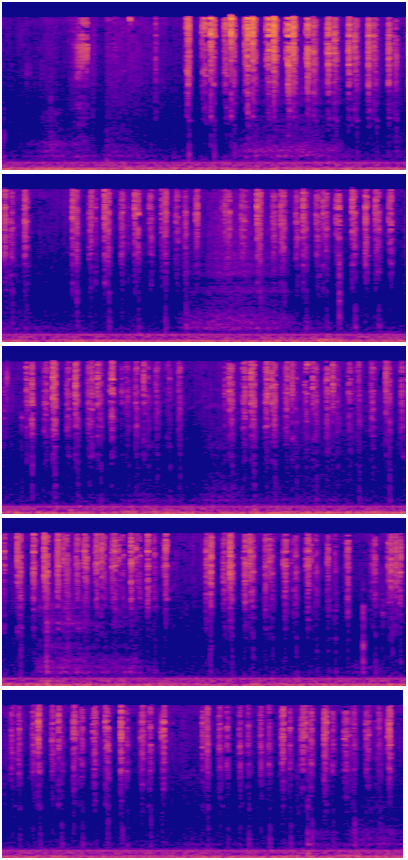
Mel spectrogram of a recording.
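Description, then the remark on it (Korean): Hand scissors snip through a customer's dyed, damaged hair during a haircut in quick, repeated bursts of crisp metallic clicks, with short pauses between runs over a low steady hum. No one speaks. “이렇게 아까 숟가위로 정리를 하면서 이제 고객님이 염색도 많이 하셨다고 했잖아요.”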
